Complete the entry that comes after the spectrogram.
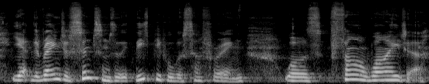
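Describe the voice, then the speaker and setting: Speaking in a normal speaking voice, a woman uses lively intonation at a medium pitch and a moderate pace. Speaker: witness at public inquiry, long covid patient advocate. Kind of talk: testimony. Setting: public inquiry hearing.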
